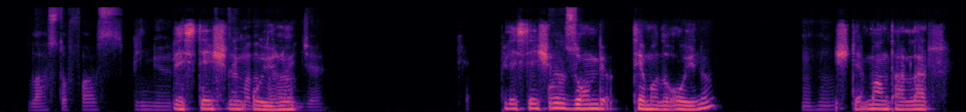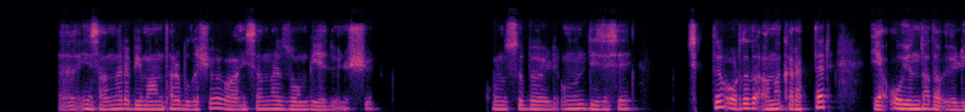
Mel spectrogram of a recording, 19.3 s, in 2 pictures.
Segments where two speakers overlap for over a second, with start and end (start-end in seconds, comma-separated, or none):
1.7-3.0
